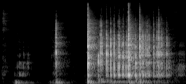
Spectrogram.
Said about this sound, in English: So grab your dice. Let's roll initiative.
